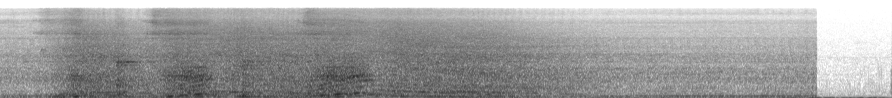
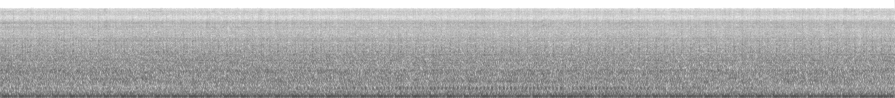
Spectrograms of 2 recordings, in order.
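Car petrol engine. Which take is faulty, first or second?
first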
